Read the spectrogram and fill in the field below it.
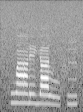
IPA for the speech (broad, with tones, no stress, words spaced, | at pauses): wã˦ ɾe˧ja˧ lu˨fĩ˧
